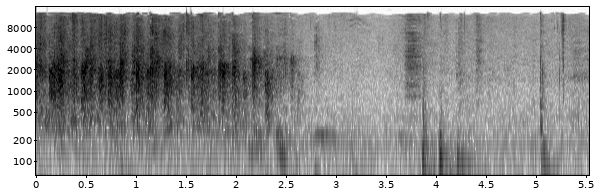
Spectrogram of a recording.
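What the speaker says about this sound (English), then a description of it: "Some applause for these two guys." Brief audience applause for two panelists at a forum on U.S.-China private sector cooperation in the power sector; a burst of clapping dies out after a couple of seconds, leaving a quiet room with a few faint knocks and shuffles.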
